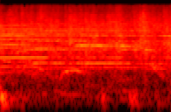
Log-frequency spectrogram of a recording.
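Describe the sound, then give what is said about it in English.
An audience gives one more round of applause for a performer, a steady, dense wash of clapping mixed with crowd cheering and voices, holding an even loudness for the whole short stretch. “Can we just one more round of applause for this rock star right here?”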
